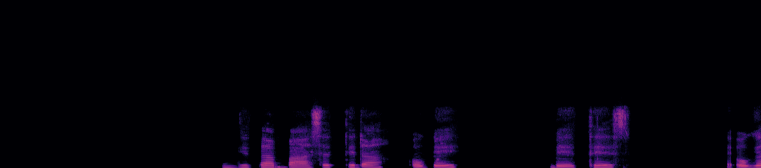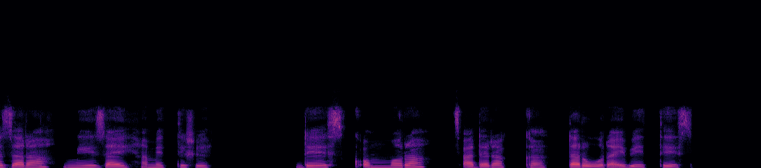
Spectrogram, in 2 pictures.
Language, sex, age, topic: Gamo, female, 25-35, government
